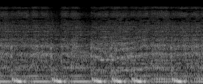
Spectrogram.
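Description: Electronic dance track playing through a floor wedge stage monitor, with a pulsing bass line that slides down in pitch on each note, about four notes a second.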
